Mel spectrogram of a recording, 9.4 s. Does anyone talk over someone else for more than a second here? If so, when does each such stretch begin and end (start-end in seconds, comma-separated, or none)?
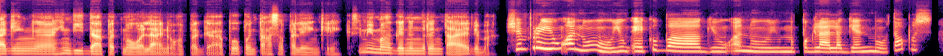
none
